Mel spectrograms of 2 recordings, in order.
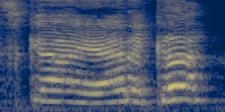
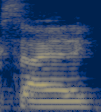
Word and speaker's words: sciatic: my leg is that sky attica i get that all the time people call it sky attic sciatic but it is kind of spelled like skydick it's spelled s-c-i-a-t-i-c the sciatic nerve that leaves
